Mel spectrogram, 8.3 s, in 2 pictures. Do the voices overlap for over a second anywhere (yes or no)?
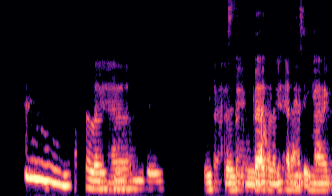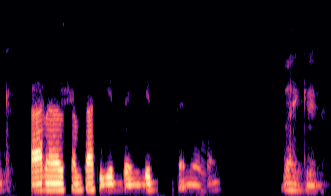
yes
